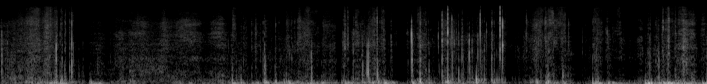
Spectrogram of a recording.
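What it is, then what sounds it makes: Crumpled paper sheet. A wrinkled handwritten paper sheet is held against the microphone with both hands and crumpled and rubbed with the fingers. Dense bursts of bright crackling and crinkling come and go with brief quiet gaps, over a heavy low rumble from the close handling.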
